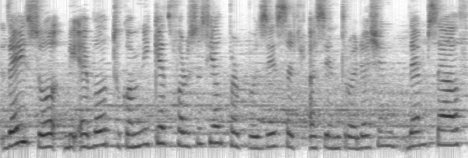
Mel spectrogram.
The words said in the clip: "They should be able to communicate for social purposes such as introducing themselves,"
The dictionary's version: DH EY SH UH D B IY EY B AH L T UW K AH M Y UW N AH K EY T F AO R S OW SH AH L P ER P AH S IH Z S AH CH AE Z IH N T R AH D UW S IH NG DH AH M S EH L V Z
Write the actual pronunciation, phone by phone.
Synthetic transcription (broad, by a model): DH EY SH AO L B IY EY B AH L T UW K AH M Y UW N AH K EY T F AO R S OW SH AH L P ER P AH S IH S AH CH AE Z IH N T R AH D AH SH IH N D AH M S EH L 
